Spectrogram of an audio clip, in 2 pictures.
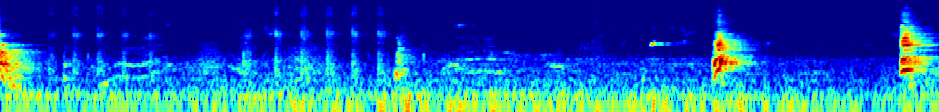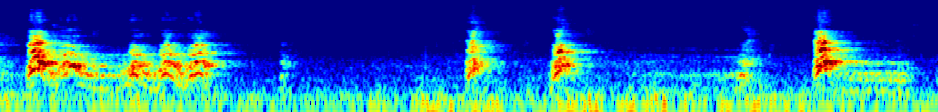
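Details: Tiny baby puppies at play, following along, give short sharp high barks in scattered bursts, some in quick clusters, with light tapping and handling noises between them.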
